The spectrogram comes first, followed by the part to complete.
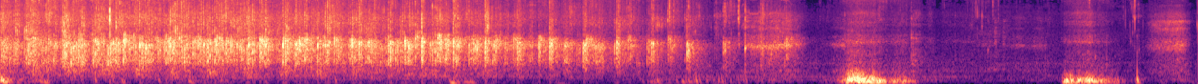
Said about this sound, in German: Lass uns einen herzlichen Applaus geben.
